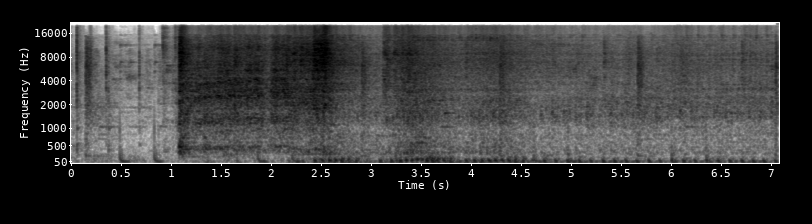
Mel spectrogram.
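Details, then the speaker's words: Honda Vario (carburetor) scooter after fitting TSF Racing carbon steel double CVT clutch bell and clutch lining set: engine settles into an even idle with no squeal, rattle or chatter from the CVT; clutch side quiet, rear wheel not turning. "sekarang enggak ada suara sering dan ini cenderung silent guys untuk suara dari sininya ya jadi tidak ada suara berdecit sama sekali ini mangkoknya benar-benar silent kampasnya juga benar-benar enak dari versi pt-nya juga bagus"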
